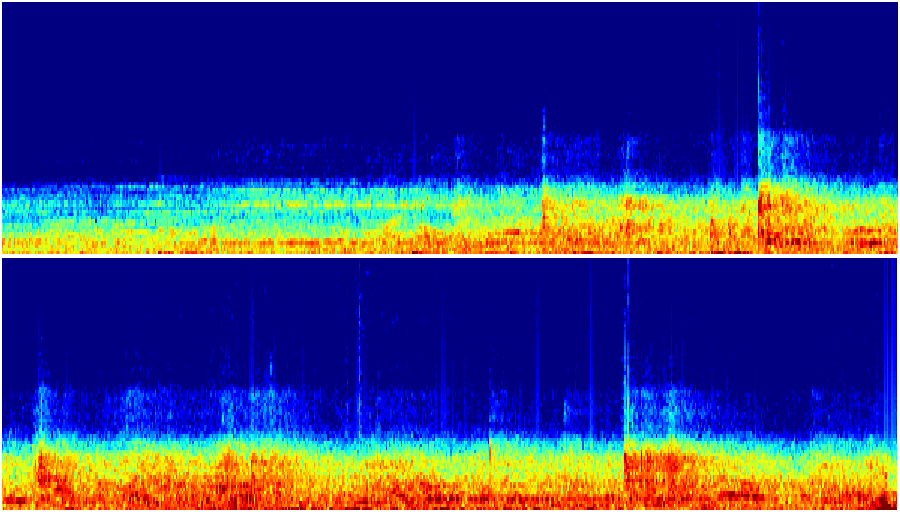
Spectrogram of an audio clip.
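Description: Ice hockey game play on a rink: a steady wash of skating and rink noise with voices in the arena, broken by several sharp knocks and thuds of sticks, puck and boards. The noise grows louder as play goes on.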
